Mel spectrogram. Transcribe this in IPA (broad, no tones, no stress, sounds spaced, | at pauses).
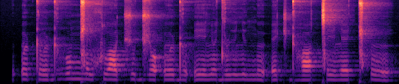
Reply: ʔ ɵ ʈ ɵ ɖʱ o ŋ͡ǁ e xʷ ɾ ɒ t͡ʃ ɵ d͡ʒ ɔ ʔ ɵ ɖ ɵ ʔ e l ɵ d ɹ ɨ l ɨ ŋ ɵ ʔ ɛ t͡ʃ ɖʱ ɒ ǀ e l ɛ ǁʰ ɵ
